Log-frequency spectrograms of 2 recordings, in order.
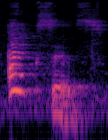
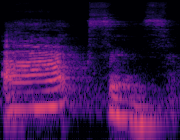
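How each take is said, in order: First: "axes" read quickly, higher, as one word; blended quickly. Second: "Axes" stretched slowly, sound by sound. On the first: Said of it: "then we'll read it together". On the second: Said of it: "try sounding it out". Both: Shown as a demonstration.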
